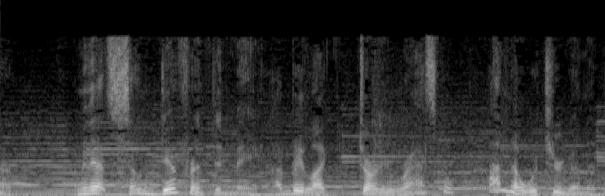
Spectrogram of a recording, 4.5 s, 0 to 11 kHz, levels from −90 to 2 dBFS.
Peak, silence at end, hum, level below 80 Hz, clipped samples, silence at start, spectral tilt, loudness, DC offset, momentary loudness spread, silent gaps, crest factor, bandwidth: -8 dBFS; 0 s; none; -48 dBFS; under 0.1%; 0 s; -6.5 dB/octave; -26 LUFS; under 0.1%; 11 LU; none; 18 dB; 9.4 kHz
